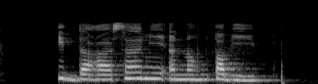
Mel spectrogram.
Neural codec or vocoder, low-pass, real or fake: none; 7.2 kHz; real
